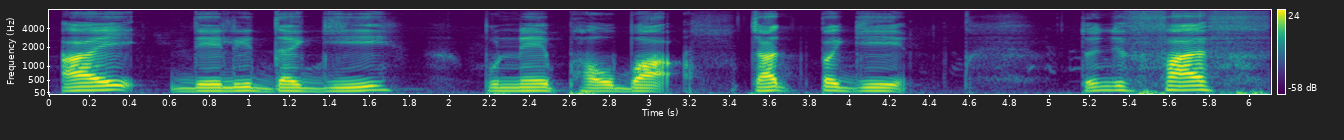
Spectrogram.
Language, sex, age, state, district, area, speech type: Manipuri, male, 18-30, Manipur, Kangpokpi, urban, read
